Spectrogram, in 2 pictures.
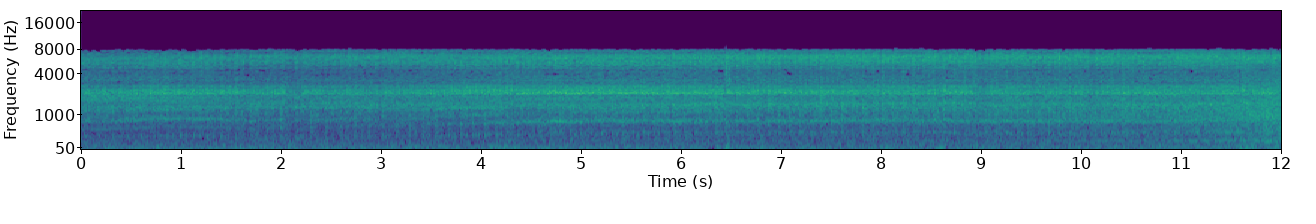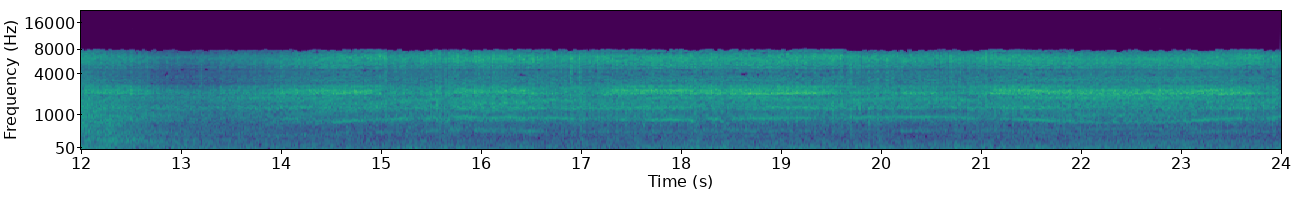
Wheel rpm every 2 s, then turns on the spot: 70, 70, 100, 100, 100, 100, 60, 100, 110, 120, 120, 110.
none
